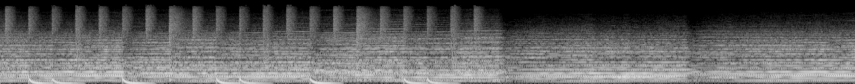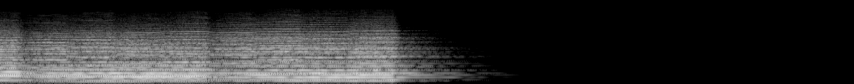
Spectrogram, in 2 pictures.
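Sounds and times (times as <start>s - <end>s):
instrumental music: 0.0s - 13.5s.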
